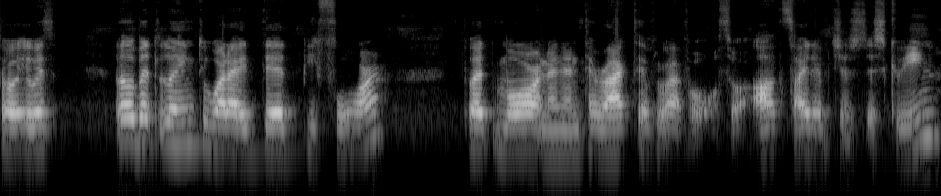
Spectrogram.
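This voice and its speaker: With a French Canadian accent, a woman speaks at a moderate pace and medium pitch, her loudness swinging widely while her pitch varies in an ordinary way. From Quebec, Canada. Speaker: executive producer in show production. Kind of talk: interview. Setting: interview booth at a trade fair.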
